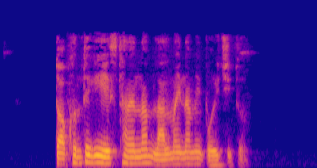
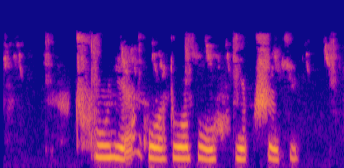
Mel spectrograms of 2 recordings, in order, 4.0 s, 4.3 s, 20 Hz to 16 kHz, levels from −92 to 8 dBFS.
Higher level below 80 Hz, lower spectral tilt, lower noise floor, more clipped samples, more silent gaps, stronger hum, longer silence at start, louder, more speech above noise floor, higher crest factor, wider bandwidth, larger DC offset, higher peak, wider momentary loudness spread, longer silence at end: about the same, -56 dBFS vs -60 dBFS; first, -6 dB/octave vs -4 dB/octave; first, -85 dBFS vs -46 dBFS; neither; neither; neither; first, 0.7 s vs 0.05 s; about the same, -17 LUFS vs -18 LUFS; first, 69 dB vs 28 dB; about the same, 16 dB vs 16 dB; about the same, 7.8 kHz vs 7.8 kHz; neither; about the same, -2 dBFS vs -4 dBFS; second, 9 LU vs 18 LU; first, 0.95 s vs 0.1 s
